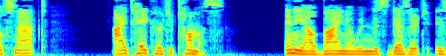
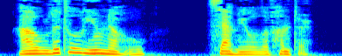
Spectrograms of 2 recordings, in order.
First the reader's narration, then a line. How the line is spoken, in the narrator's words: Talia said gently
